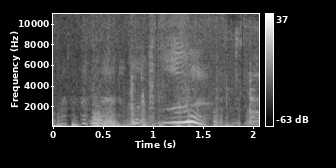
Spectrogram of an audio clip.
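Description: A young boy's cartoon voice making an excited, wordless sing-song sound whose pitch rises and then falls about one and a half seconds in, after a low thump at the start.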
